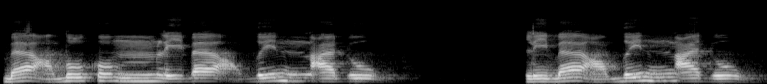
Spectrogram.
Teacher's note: Maksudnya mimnya harus jelas berbunyi mim tanpa dikolkolah. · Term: Idhar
